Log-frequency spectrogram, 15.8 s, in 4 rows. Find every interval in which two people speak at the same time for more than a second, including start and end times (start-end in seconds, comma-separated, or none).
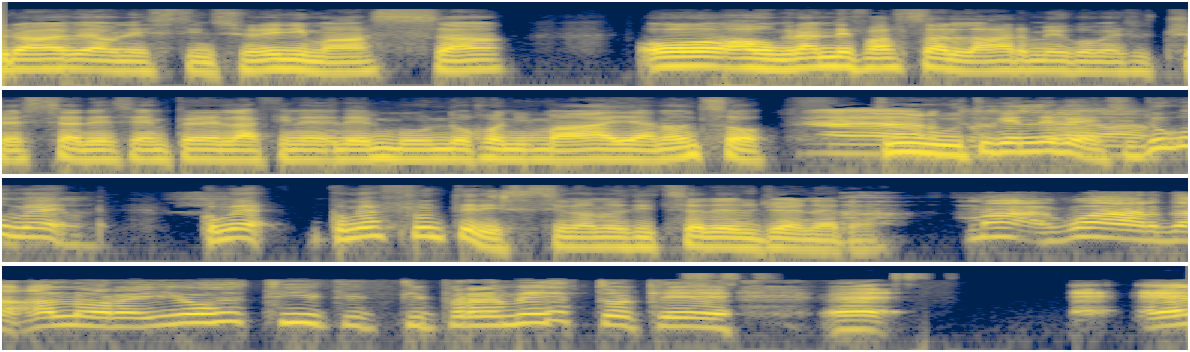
6.6-8.2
